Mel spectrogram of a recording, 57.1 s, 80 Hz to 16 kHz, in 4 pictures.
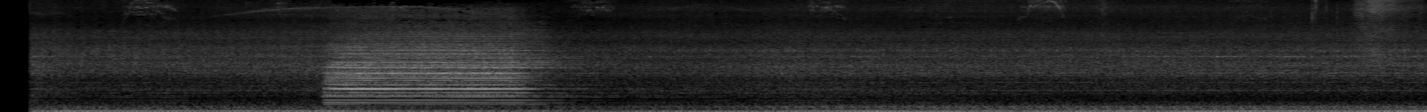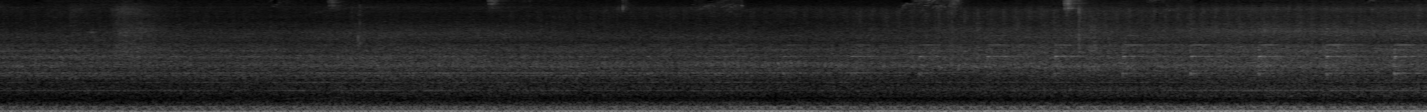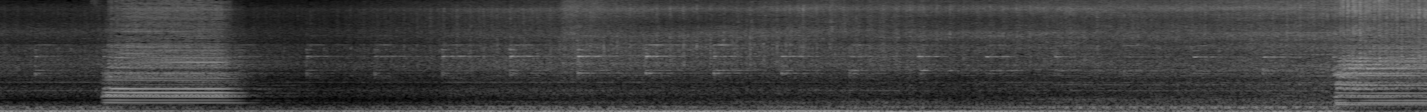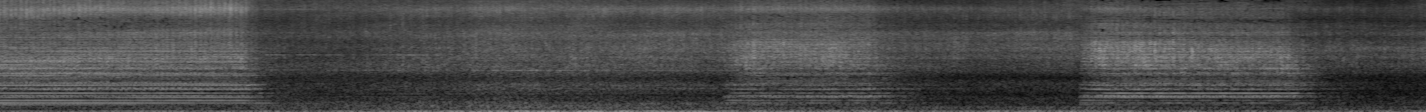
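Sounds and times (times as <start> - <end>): diesel locomotive engine rumbling: 0.3 - 57.0
train air horn blast: 3.2 - 6.2, 29.5 - 31.5, 41.8 - 45.7, 50.0 - 52.1, 53.6 - 56.2.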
